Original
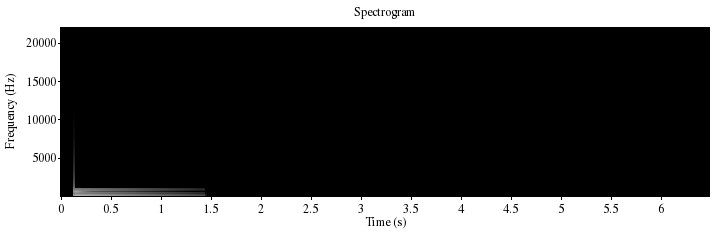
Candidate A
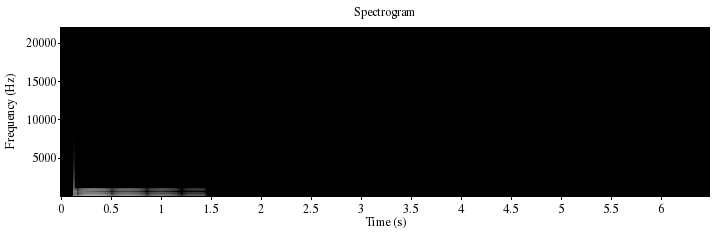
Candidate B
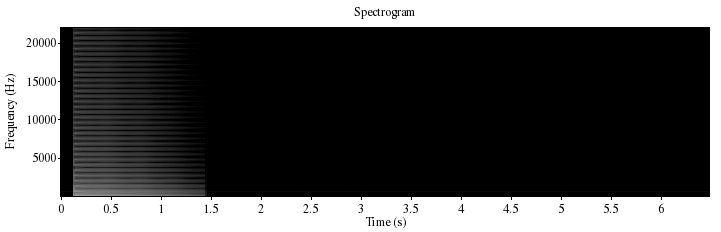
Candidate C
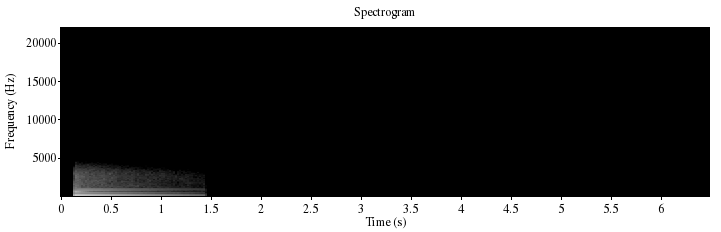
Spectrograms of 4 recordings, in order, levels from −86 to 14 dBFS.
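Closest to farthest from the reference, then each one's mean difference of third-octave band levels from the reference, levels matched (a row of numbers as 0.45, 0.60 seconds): A, C, B; 1.5, 3.5, 18.0 decibels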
